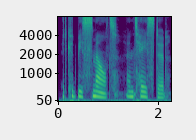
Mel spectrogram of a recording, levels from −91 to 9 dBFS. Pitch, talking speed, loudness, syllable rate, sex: 170 Hz, 160 wpm, -19 LUFS, 3.5 syllables/s, female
